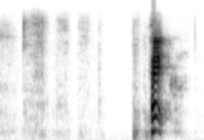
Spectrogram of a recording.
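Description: One short dog bark about one and a half seconds in.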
